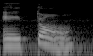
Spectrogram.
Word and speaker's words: est-on: Est-on is pronounced est-on since you make a liaison.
